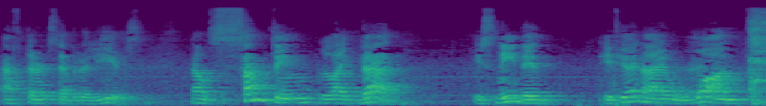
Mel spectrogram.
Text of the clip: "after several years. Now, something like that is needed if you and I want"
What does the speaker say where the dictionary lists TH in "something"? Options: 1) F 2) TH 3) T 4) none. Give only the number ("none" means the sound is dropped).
3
